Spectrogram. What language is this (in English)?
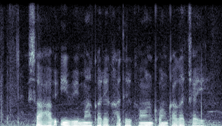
Bhojpuri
